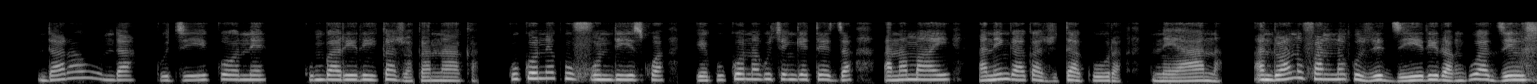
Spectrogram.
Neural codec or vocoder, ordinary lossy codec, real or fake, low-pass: codec, 16 kHz in and 24 kHz out, 1 kbps, XY-Tokenizer; Opus, 64 kbps; fake; 7.2 kHz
